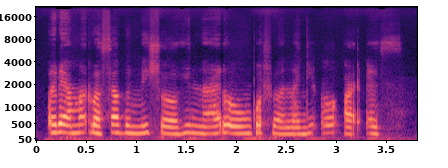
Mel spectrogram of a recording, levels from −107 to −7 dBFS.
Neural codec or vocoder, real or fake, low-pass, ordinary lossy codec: codec, 44.1 kHz, 2.6 kbps, DAC; fake; none; none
